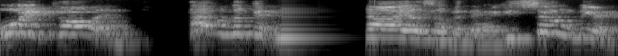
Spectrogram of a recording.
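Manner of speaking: bad put-on English accent. Imagining what people back in England would say, the speaker does a terrible English accent. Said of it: "I'm going to try to do an English accent".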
